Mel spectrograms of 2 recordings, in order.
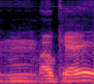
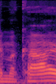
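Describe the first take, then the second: First: "okay" opened with a hummed mm; mm-okay reading. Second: "Mackay" ending in a rhyme with eye; Mackay reading. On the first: Streamer asking a chatter what they meant, hummed mm before "okay". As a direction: say "okay" as mm-okay, rising at the end. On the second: Streamer offering a chatter another reading, "Mackay" said to rhyme with eye. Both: Shown as a demonstration. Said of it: "are you trying to say Mackay".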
